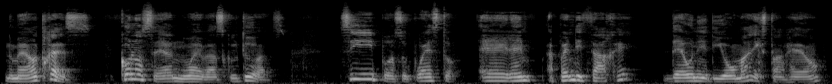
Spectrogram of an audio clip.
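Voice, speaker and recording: This late-20s language channel host is a native English speaker from England with an English accent and a fairly high-pitched voice. Talking to camera in a laid-back lesson, he frequently stops and starts again using filler words.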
